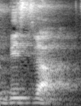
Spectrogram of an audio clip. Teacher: শেষে ম কিন্তু পূর্ণ উচ্চারিত হচ্ছে না, যদি পূর্ণ উচ্চারিত হতো তাহলে সেটি হতো বিশ্রাম, কিন্তু এইভাবে উচ্চারণ এটা হয় না, তাই ম এখানে অর্ধ উচ্চারিত হচ্ছে এবং যার জন্য শব্দটির উচ্চারণ হচ্ছে বিশ্রাম।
